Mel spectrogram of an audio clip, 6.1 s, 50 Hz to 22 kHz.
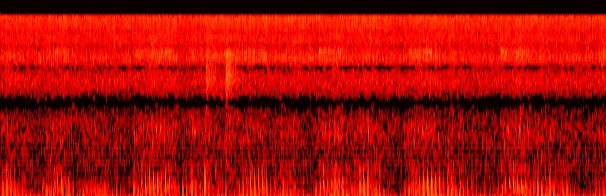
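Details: Purring Bengal cat giving birth to her first kitten, early morning around 3 a.m., with her big sister helping; a steady low rumble swelling and fading roughly once per second, with no other clear sounds.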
